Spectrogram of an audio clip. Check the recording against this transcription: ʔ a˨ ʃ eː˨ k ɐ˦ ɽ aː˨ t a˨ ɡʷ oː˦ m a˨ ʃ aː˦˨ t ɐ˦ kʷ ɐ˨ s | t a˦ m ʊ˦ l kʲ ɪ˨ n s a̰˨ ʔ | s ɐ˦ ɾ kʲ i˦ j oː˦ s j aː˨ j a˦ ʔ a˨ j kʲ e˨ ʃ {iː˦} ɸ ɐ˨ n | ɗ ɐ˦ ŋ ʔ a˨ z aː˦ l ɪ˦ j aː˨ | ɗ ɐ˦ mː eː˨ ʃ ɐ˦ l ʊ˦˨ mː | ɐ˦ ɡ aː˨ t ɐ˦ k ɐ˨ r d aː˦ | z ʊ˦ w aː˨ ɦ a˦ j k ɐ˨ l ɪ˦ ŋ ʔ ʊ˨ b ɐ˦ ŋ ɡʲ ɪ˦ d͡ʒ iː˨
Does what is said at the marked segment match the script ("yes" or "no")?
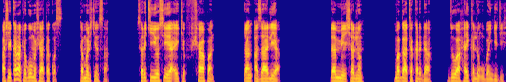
no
